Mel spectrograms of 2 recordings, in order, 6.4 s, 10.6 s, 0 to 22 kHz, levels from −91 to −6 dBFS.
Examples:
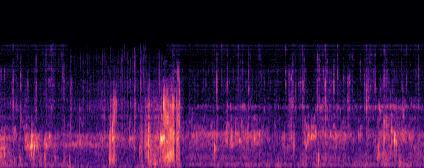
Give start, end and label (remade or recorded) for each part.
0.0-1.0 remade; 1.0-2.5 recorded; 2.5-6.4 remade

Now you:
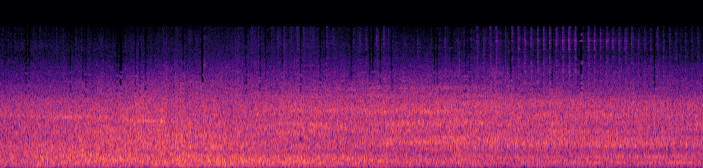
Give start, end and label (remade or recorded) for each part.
0.0-4.6 recorded; 4.6-5.6 remade; 5.6-10.6 recorded

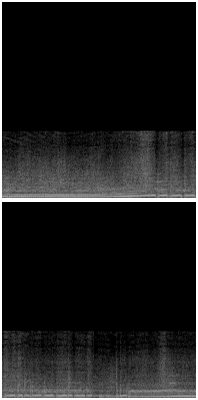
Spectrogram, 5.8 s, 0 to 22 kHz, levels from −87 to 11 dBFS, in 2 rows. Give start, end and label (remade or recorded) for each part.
0.0-5.8 recorded

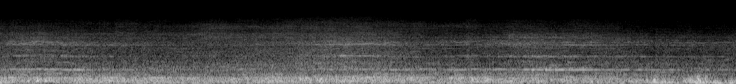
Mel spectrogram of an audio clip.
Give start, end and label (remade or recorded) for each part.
0.0-0.7 remade; 0.7-2.0 recorded; 2.0-7.4 remade

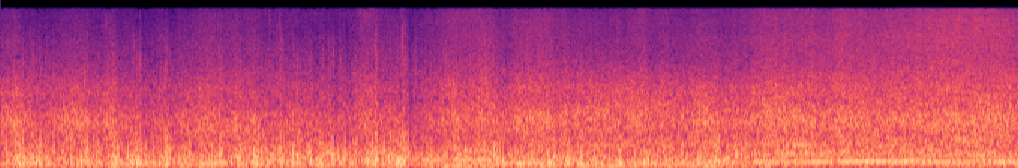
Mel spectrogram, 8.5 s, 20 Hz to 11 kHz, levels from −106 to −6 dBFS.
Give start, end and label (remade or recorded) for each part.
0.0-8.5 recorded

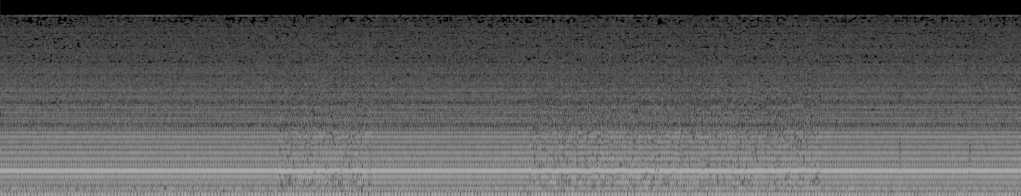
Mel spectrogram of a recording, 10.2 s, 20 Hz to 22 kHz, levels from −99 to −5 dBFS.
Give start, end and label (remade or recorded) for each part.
0.0-2.8 recorded; 2.8-3.7 remade; 3.7-5.3 recorded; 5.3-8.2 remade; 8.2-10.2 recorded

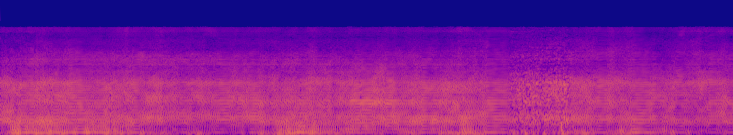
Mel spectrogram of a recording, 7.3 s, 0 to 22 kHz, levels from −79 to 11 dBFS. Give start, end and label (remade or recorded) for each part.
0.0-5.1 remade; 5.1-5.7 recorded; 5.7-7.3 remade

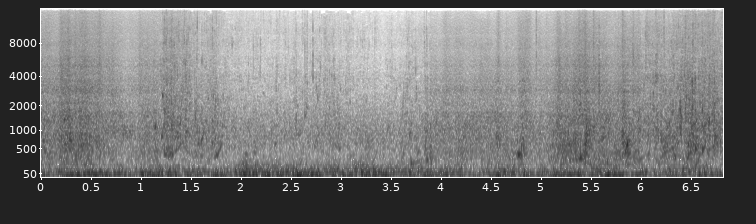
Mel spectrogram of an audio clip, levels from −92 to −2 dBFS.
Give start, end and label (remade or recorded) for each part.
0.0-1.2 remade; 1.2-3.9 recorded; 3.9-6.0 remade; 6.0-6.8 recorded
